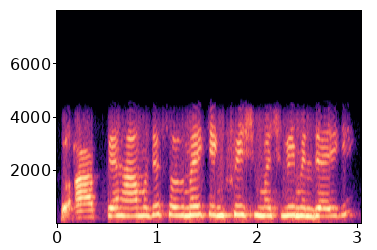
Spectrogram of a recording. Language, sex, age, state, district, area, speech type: Urdu, female, 30-45, Delhi, East Delhi, urban, conversation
